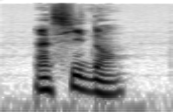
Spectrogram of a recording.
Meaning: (noun) incident; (adjective) incidental
- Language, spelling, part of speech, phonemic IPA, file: French, incident, noun / adjective, /ɛ̃.si.dɑ̃/, Fr-incident.ogg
